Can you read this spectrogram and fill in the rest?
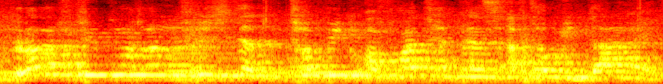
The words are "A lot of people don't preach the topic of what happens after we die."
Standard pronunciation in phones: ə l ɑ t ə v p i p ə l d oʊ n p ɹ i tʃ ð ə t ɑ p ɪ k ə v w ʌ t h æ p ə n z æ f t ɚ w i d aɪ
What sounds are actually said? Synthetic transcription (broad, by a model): l ɑ t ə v p i p ə l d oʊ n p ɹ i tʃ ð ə t ɑ p ɪ k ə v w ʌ t h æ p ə n s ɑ f t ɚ w i d aɪ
